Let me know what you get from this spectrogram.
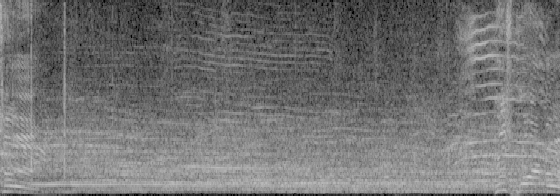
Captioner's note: fans cheering and booing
